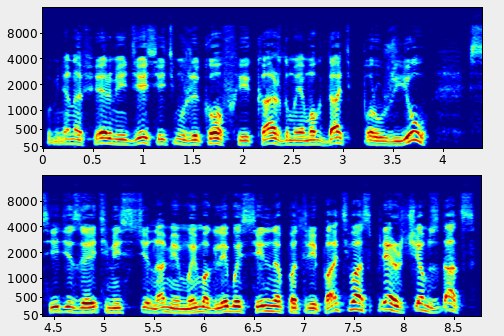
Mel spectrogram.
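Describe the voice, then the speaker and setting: A man voicing a calm, resigned farmer who pleads and reasons in a storybook reading. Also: mid-range voice, dry recording, voice pushed up. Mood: reasoning. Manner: pleading, measured.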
